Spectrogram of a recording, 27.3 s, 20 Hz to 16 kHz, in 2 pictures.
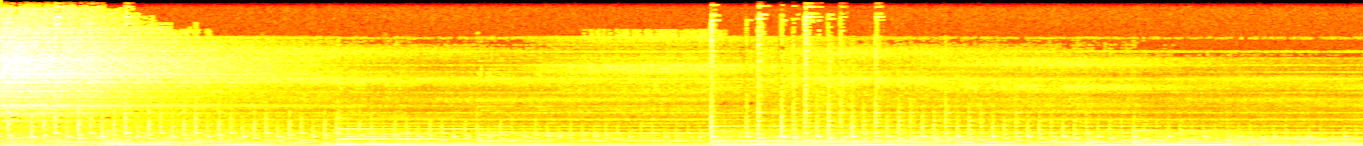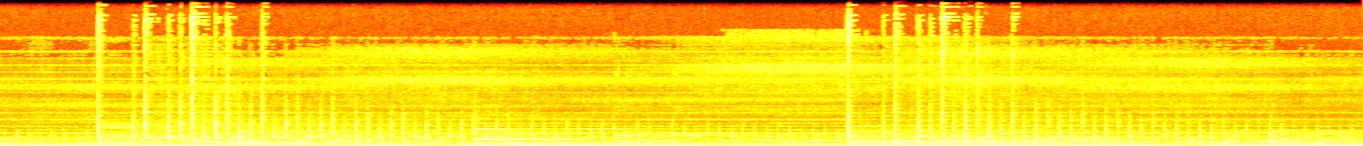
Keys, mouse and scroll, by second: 0.0 ctrl+middle click, 1.2 shift+middle click, 2.2 ctrl+middle click, 5.6 click, 15.6 ctrl+middle click, 16.9 shift+middle click, 17.4 middle click, 18.9 click.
